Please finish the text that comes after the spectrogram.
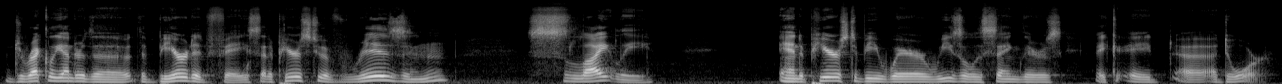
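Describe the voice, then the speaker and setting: A man narrating a tabletop game as game master, improvising in halting phrases with pauses mid-sentence. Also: mid-range voice.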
